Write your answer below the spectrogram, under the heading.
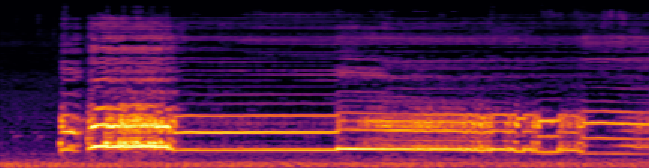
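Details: White Pelung chicken crowing: a loud, harsh opening burst followed by a long, clear, ringing tone with slight wavers near the end, then stepping lower.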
